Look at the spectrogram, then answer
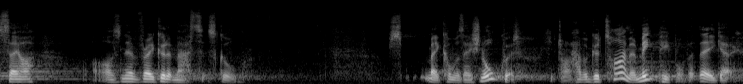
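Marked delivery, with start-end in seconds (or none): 0.2-2.4 sheepish, slightly ashamed voice. Retelling what people said on hearing about the times tables, mock slightly ashamed voice. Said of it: "in a slightly ashamed voice".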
